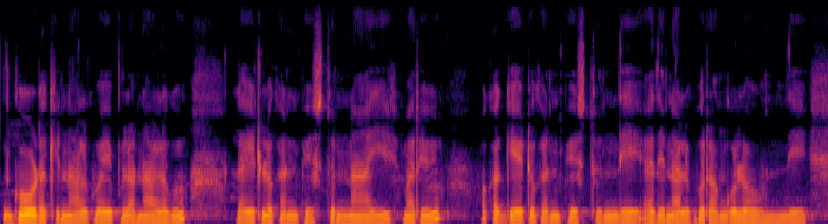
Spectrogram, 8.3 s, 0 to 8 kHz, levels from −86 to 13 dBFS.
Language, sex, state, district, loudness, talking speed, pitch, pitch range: Telugu, female, Telangana, Mahabubabad, -17 LUFS, 100 wpm, 170 Hz, 165-180 Hz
